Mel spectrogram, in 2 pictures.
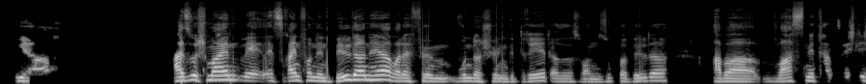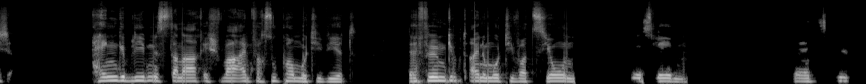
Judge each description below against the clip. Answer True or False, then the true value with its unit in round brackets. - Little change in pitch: False (3.5 semitones)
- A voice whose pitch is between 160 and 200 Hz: False (150 Hz)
